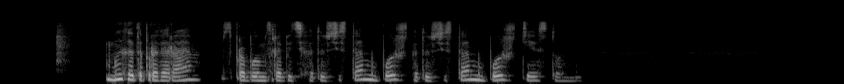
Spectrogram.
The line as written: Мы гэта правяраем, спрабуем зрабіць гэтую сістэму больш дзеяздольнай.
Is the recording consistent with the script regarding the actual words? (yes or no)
no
